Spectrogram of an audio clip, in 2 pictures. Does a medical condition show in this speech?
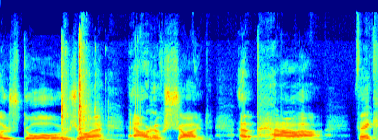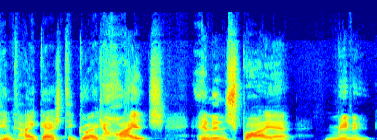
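Yes: cerebral palsy.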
